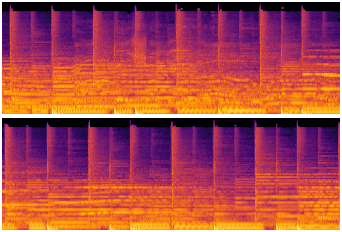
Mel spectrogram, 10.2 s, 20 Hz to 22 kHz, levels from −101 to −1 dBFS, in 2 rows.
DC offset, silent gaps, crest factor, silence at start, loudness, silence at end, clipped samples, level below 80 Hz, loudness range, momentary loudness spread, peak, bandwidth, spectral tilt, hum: under 0.1%; none; 14 dB; 0 s; -17 LUFS; 0 s; under 0.1%; -22 dBFS; 1 LU; 4 LU; -2 dBFS; 18 kHz; -6 dB/octave; none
